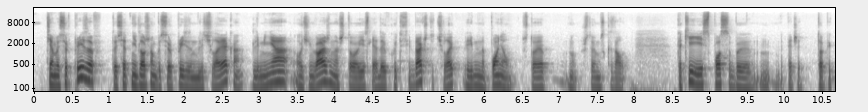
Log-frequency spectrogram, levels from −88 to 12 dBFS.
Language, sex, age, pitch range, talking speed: Russian, male, 30-49, 100-125 Hz, 215 wpm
